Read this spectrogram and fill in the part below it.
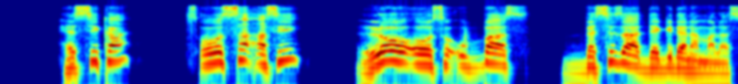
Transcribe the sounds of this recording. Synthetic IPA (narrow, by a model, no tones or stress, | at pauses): hɛsːɪkɐ | t͡sʼo̞ːsːɐʔɐsɪ | lɔʔɔo̞ːsɔʔʊbːaːs | bɛsːɪzaːd̪ːɛɡɪd̪ɐnɐmɐlɐ̰s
